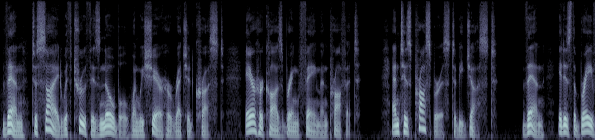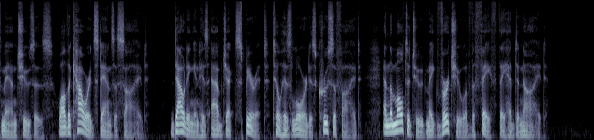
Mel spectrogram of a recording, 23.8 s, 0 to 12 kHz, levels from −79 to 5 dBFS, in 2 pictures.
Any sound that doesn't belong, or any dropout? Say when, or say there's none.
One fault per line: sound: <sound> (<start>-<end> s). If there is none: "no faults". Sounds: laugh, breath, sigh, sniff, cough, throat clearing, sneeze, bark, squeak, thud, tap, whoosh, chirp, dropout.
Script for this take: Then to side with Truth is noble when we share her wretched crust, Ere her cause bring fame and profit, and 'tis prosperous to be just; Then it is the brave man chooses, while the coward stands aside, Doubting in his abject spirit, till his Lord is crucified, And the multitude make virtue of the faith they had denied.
no faults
